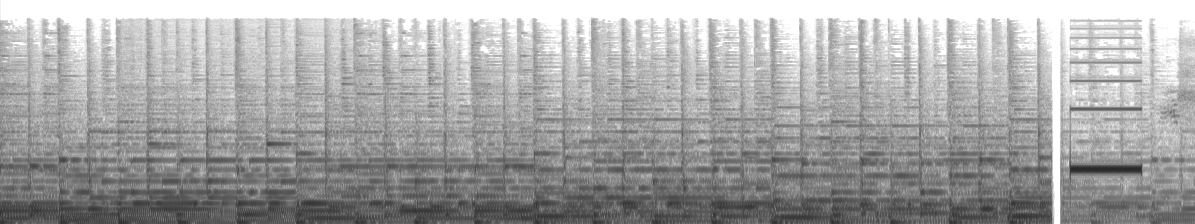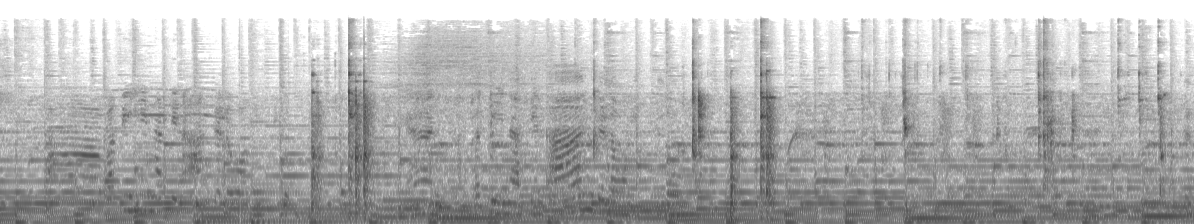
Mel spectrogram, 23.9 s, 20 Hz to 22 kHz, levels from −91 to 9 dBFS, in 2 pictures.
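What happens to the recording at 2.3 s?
Crude rate conversion runs from 1.20 s to 3.64 s, so 2.3 s falls inside it. Through this stretch the sample rate has been changed by simply picking the nearest existing sample instead of filtering, which fits a drop from 48 kHz to 44.1 kHz. The skipped samples follow a regular pattern, leaving error roughly 35 dB below the signal made of shifted, inharmonic copies of it, heard as a gritty, inharmonic fizz riding on the louder and brighter sounds.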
